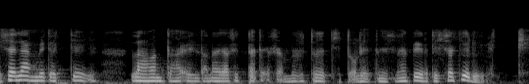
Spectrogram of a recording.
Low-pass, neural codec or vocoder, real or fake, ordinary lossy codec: 5.4 kHz; codec, 16 kHz in and 24 kHz out, 1.1 kbps, FireRedTTS-2 codec; fake; none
